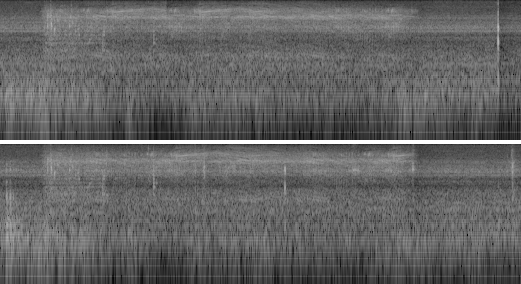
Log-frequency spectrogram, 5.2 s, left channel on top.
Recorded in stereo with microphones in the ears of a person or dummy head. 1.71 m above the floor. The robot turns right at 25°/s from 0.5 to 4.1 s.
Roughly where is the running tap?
Centre.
